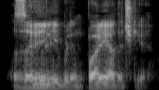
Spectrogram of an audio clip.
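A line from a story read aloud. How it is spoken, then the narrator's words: Sighing. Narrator (Russian): вздохнул Янгер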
